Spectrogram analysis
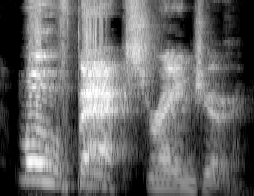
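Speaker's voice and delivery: very loud, high, shouted soldier's yell. Game narrator voices a soldier warning a stranger away from a prisoner: yelling soldier. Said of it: "yells this out to him".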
